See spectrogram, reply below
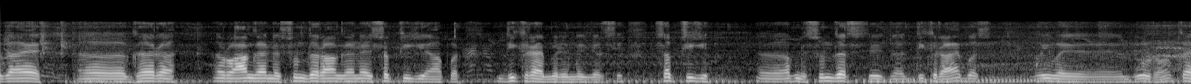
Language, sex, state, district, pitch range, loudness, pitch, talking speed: Halbi, male, Chhattisgarh, Bastar, 130-145 Hz, -19 LUFS, 135 Hz, 185 wpm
